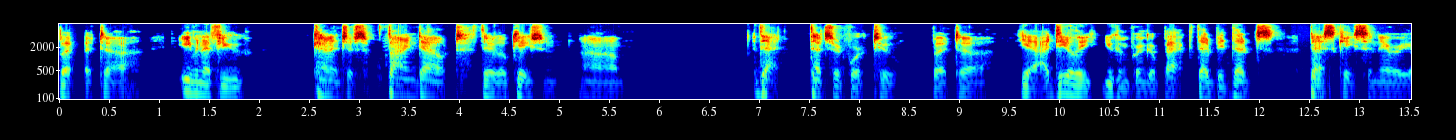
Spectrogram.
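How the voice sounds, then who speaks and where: Taking long, frequent pauses, a man does a raspy put-on character voice at a very deep, low pitch, in a dry, close sound with no echo. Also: fairly slow pace. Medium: actual play. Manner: hesitant, stammering, full of fillers.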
